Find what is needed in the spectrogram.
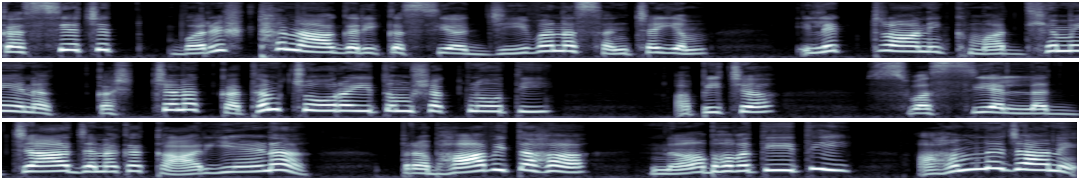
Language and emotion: Sanskrit, disgusted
